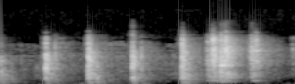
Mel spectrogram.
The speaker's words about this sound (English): I'm getting cleaned up before going out to meet my FBI contact, but I'm interrupted by a knock at the door.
